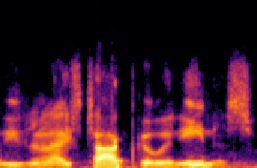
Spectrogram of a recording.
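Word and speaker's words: Ennis: Hopefully, I can eat a nice taco in Enos, which rhymes with penis.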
